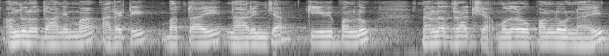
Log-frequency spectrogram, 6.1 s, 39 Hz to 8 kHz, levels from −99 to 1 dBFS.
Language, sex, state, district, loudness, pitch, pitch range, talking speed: Telugu, male, Telangana, Adilabad, -14 LUFS, 125 Hz, 120-135 Hz, 120 wpm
